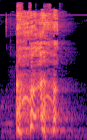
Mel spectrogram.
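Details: Mother coughing and sneezing, Qutby laughing; a single short, harsh adult cough burst, then quiet room noise.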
